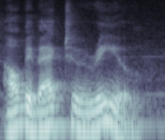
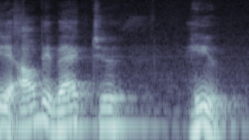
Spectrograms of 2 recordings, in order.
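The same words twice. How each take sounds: First: Rio is said with American English pronunciation. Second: Rio is said with Brazilian Portuguese pronunciation. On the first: Listeners understand which place is meant. The speaker calls it wrong. "Eu tive que dizer" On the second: Listeners do not understand which place is meant. The speaker calls it right. "Rio é a pronúncia correta"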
